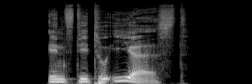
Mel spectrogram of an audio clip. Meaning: second-person singular present of instituieren
- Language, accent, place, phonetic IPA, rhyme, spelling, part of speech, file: German, Germany, Berlin, [ɪnstituˈiːɐ̯st], -iːɐ̯st, instituierst, verb, De-instituierst.ogg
